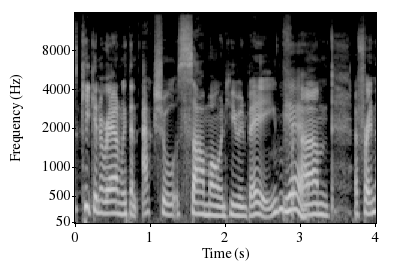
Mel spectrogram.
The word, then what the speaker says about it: Samoa: It's Samoa. It's pronounced Samoa. I was today old. I learnt that then. Yeah, because we Aussies say Samoa. Yeah, because I was kicking around with an actual Samoan human being.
